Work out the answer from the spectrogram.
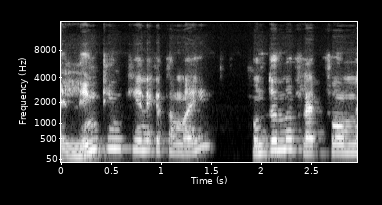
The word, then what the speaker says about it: LinkedIn: So it's called as LinkedIn. LinkedIn. The pronounce of D is look like Tin, LinkedIn.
